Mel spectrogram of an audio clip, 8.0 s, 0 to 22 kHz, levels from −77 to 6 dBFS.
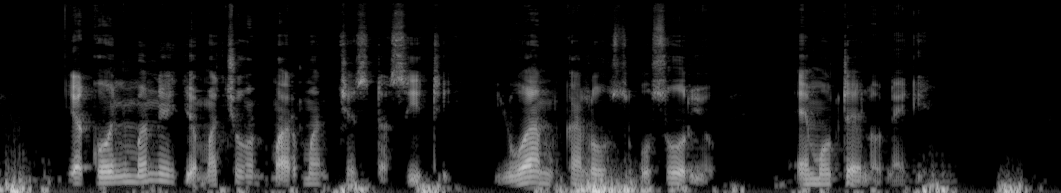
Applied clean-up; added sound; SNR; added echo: classical method spectral subtraction.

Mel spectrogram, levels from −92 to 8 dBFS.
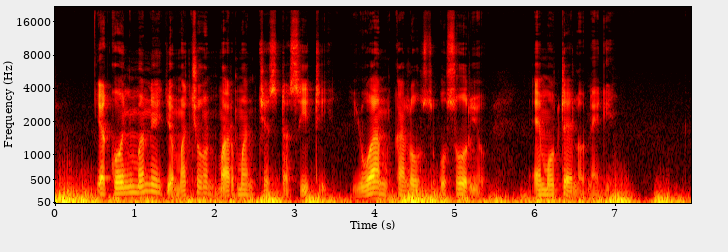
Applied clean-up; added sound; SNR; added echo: none; Wind; -4 dB; none.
